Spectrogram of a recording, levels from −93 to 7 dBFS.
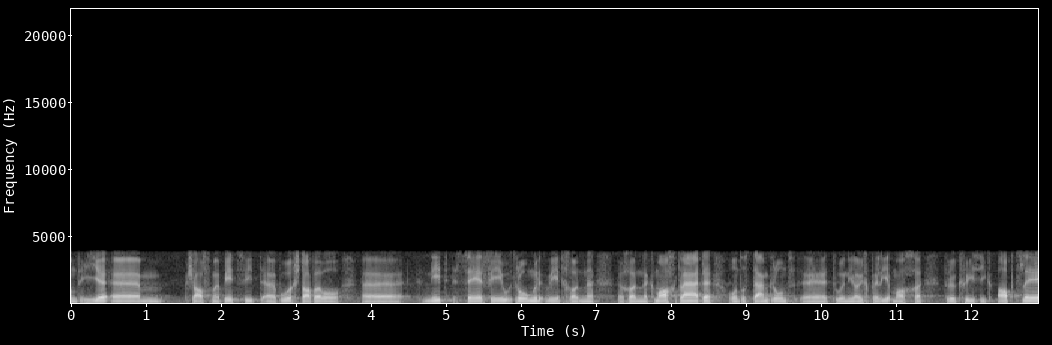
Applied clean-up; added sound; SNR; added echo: none; none; none; none.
